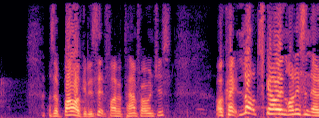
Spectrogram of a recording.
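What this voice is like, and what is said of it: Usual voice. Nothing is said of it.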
